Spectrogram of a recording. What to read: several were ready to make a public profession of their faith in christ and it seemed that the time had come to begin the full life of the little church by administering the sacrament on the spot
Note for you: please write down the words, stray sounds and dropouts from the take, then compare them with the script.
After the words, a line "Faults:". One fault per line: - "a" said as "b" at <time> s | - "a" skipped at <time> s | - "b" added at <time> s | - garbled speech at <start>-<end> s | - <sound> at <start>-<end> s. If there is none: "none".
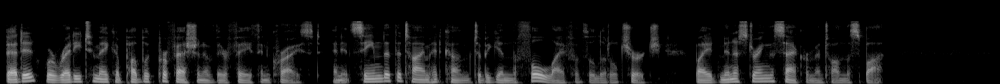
bedded were ready to make a public profession of their faith in christ and it seemed that the time had come to begin the full life of the little church by administering the sacrament on the spot
Faults:
- "several" said as "bedded" at 0.0 s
